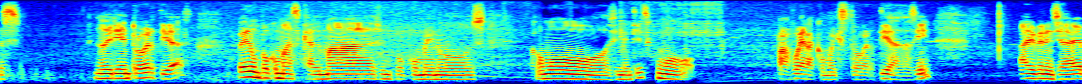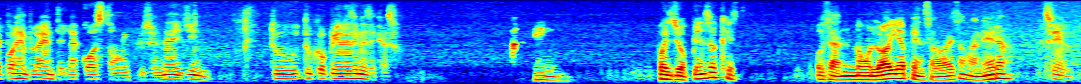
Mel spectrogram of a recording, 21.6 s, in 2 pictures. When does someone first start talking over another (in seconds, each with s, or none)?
none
